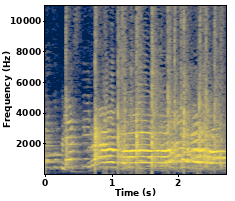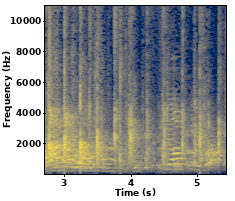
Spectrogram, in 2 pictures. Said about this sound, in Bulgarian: Деца, ръкопляскайте.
